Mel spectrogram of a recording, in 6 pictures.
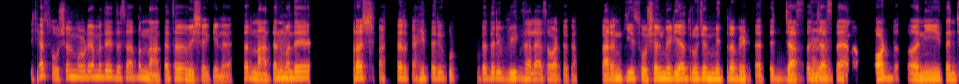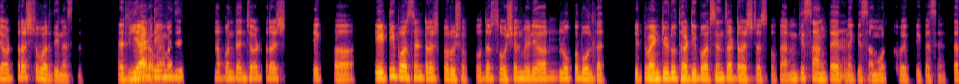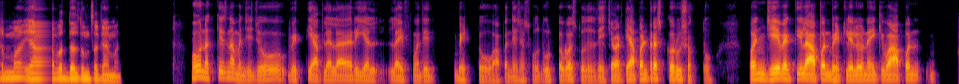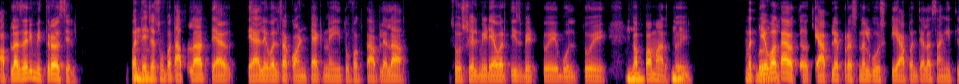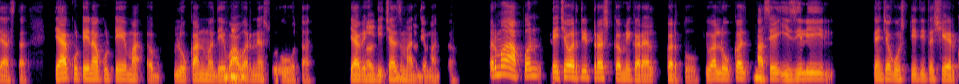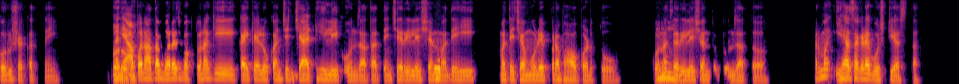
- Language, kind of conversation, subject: Marathi, podcast, सोशल मीडियावरून नाती कशी जपता?
- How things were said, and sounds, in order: in English: "ट्रस्ट फॅक्टर"; in English: "थ्रू"; other background noise; in English: "ट्रस्टवर्दी"; in English: "ट्रस्ट"; in English: "ट्रस्ट"; in English: "ट्रस्ट"; tapping; in English: "लाईफमध्ये"; in English: "ट्रस्ट"; in English: "कॉन्टॅक्ट"; chuckle; in English: "ट्रस्ट"; in English: "शेअर"; in English: "चॅटही"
